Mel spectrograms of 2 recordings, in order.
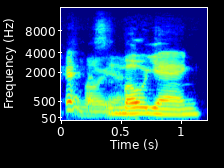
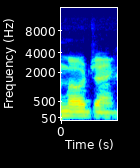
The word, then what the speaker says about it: Mojang: that's the biggest reveal right there moang so that's how you pronounce it I still call gifts gifts and I'll call Mojang Mojang so moang so one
